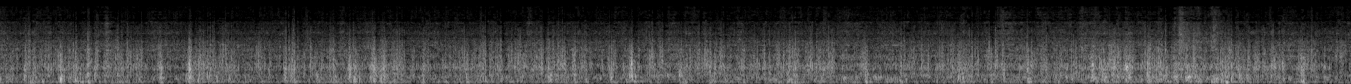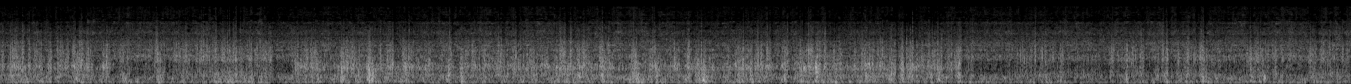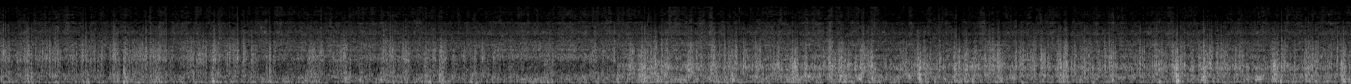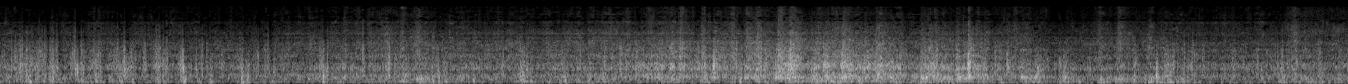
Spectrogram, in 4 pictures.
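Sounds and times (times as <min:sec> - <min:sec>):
train rail noise: 0:00.0 - 0:54.0.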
